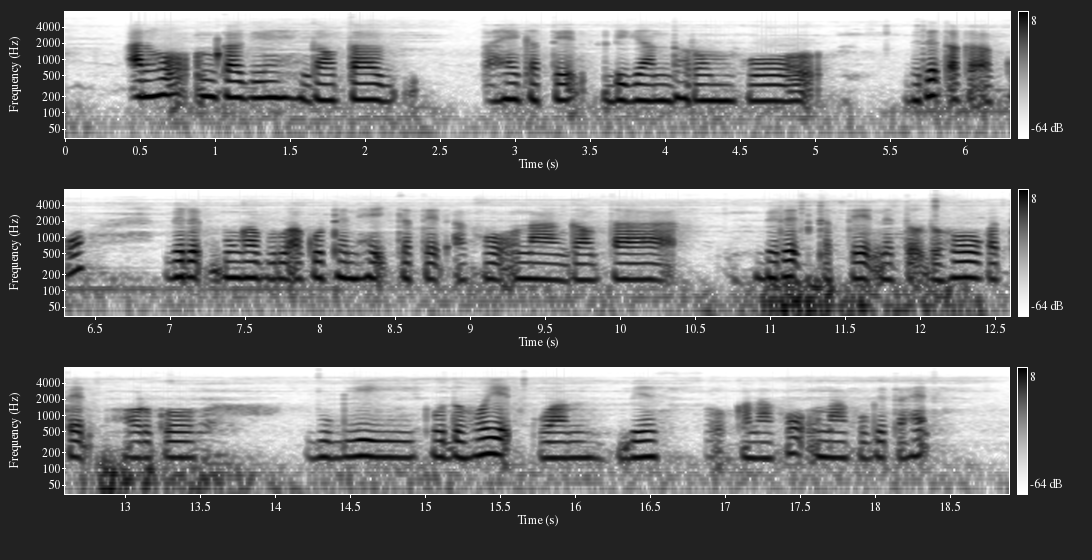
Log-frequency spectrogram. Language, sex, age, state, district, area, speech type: Santali, female, 30-45, Jharkhand, East Singhbhum, rural, spontaneous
